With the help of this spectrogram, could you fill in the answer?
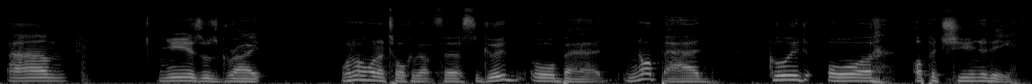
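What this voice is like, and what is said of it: Tired, badly worn-out voice. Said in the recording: “I feel very tired. Listen to my voice. My voice is gone. ... my voice is really trashed, isn't it?”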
